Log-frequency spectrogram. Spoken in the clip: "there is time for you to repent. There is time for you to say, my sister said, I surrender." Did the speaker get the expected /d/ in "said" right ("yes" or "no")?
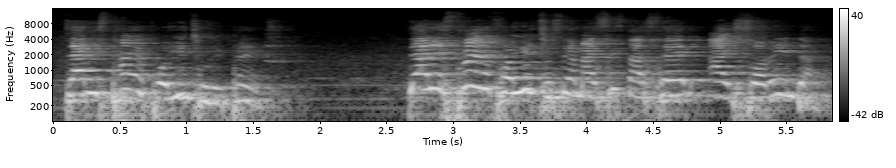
yes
